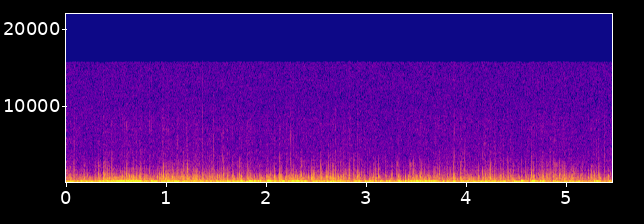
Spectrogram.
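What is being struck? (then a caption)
Rubber spiky squishy ball filled with beads. A small clear spiky rubber squishy stress ball filled with colorful beads is held in both hands close to the microphone, squeezed and rubbed with the fingertips while its spikes are scratched. It makes a dense, continuous low squelching and rumbling crackle with faint bead rattles, mostly deep with almost no high end.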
